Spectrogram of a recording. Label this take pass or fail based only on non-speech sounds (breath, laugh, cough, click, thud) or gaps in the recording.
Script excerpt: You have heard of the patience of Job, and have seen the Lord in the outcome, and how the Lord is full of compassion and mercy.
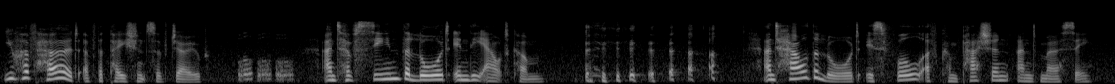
fail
